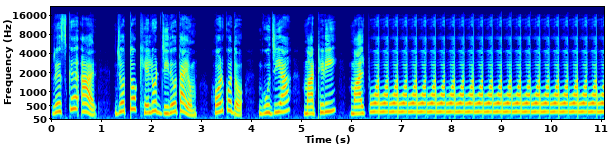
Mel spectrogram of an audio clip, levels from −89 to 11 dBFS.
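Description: At 6.54 s the speech gets stuck in a broken-record loop: a fragment of about 0.19 s starts repeating exactly, back to back, around 24 times, and it never lets go before the clip ends. It's a hard, stuttering chatter rather than an echo, and whatever should have been said in those last seconds is simply gone. Most likely the player or stream stalled and kept re-sending the last chunk it had buffered.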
